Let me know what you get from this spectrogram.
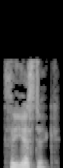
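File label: "theistic", British English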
